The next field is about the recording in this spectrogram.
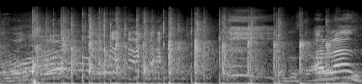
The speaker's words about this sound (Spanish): aplauso.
